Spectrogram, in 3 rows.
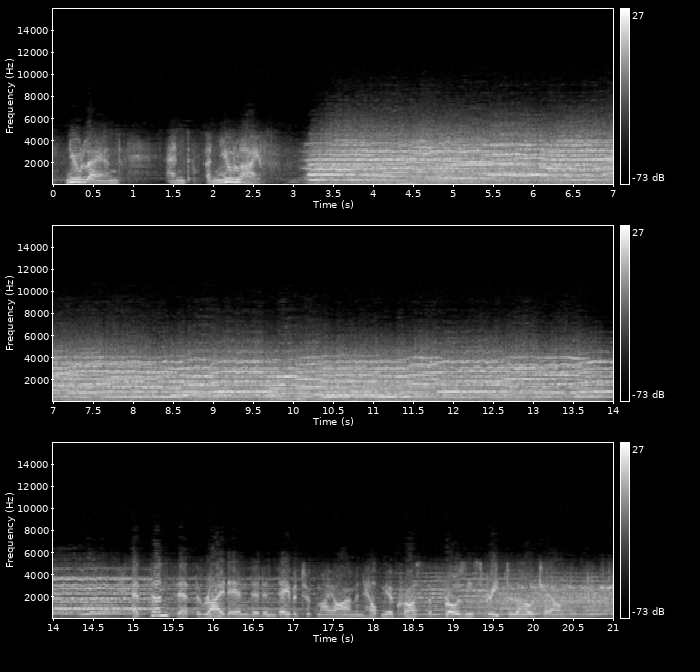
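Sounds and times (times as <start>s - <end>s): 
speech: 0.2s - 4.0s, 15.2s - 20.7s
train running along the rails: 3.2s - 13.9s
sustained whining whistle-like tones: 3.2s - 15.0s.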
